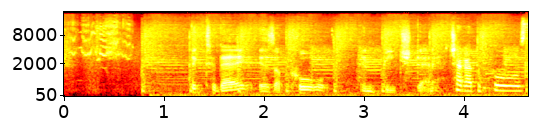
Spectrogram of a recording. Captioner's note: squeaking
